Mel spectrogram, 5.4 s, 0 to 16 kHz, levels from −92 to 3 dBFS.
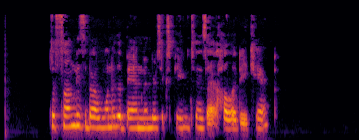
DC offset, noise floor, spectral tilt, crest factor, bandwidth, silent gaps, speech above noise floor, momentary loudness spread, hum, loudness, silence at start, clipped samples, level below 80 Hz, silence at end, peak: under 0.1%; -88 dBFS; -4.5 dB/octave; 18 dB; 11.5 kHz; none; 66 dB; 10 LU; none; -23 LUFS; 0.75 s; under 0.1%; -70 dBFS; 1.35 s; -6 dBFS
